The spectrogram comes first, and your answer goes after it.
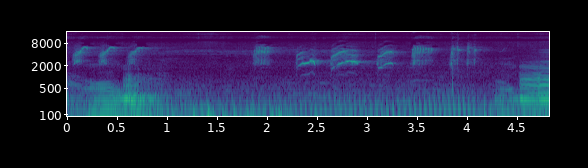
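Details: Dozens of tame cattle walk home together to the barn after a day in the pasture. A low, harmonic moo opens the clip and a second bellow rises at the end, while small birds chirp and tweet throughout.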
